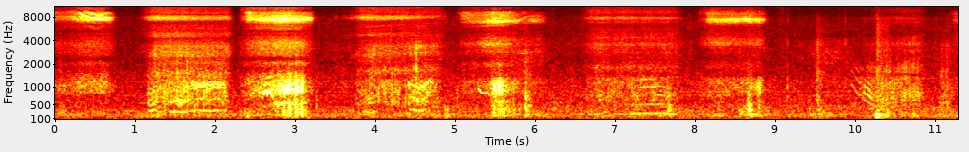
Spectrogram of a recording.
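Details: Sleeping baby girl snoring: soft, irregular, rattly snores with a whistling quality, about 23 breaths per minute.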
